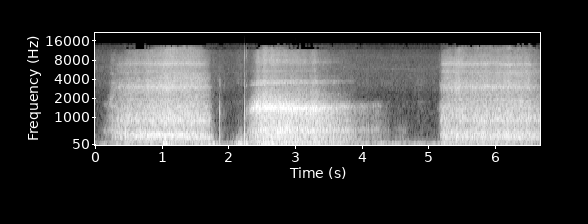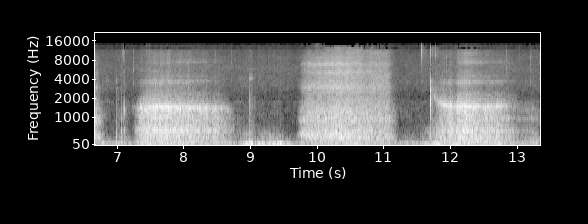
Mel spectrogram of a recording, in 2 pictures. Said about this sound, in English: just close your eyes, take a couple of deep breaths, just the way I'm gonna do now.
